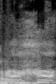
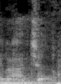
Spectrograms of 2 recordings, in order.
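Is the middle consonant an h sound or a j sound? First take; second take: h sound; j sound. First: The middle consonant is an h sound. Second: The middle consonant is a j sound. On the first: This is how people in Spain say the name. "ஜேக்கு அங்க உச்சரிப்பு இல்லையா... ரஹா என்று கூப்பிட்டார்கள்" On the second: This is the name's original pronunciation. "என்னுடைய பேர் ராஜா"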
